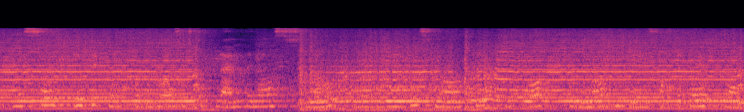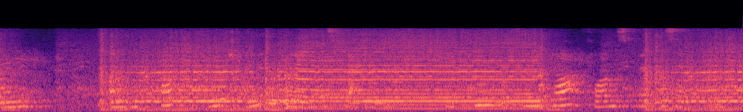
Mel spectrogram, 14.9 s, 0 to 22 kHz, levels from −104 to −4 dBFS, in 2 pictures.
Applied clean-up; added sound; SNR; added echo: none; Race car, auto racing / Accelerating, revving, vroom; -3 dB; reverberation time 1.1 s.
